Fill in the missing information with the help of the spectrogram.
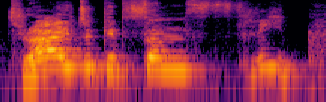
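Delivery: high, slow, loud tortoise voice; slow advice from a story tortoise; kindly Tortoise. A narrator's reading. Tortoise advises Elephant.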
